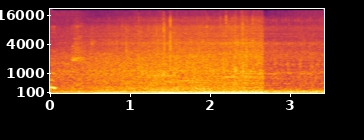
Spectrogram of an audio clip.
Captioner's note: laughing; car approaching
